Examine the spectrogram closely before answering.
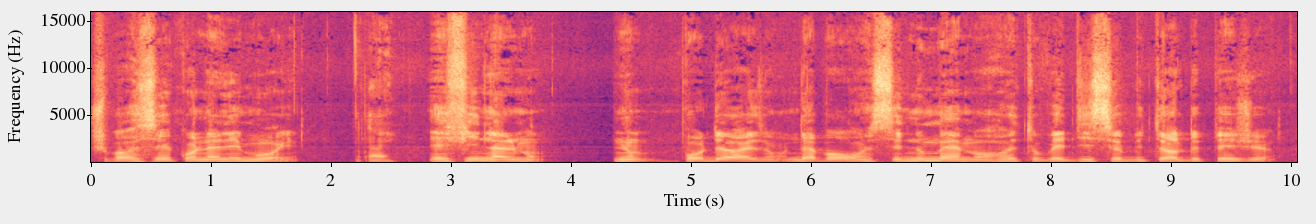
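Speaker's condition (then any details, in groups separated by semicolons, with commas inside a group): ALS (Charcot's disease); diagnosed about 2 years ago, first symptoms mistaken for tendinitis, many tests initially normal; brain left intact by the disease; difficult voice, hard to hear, viewers may need to raise TV volume or switch channel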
